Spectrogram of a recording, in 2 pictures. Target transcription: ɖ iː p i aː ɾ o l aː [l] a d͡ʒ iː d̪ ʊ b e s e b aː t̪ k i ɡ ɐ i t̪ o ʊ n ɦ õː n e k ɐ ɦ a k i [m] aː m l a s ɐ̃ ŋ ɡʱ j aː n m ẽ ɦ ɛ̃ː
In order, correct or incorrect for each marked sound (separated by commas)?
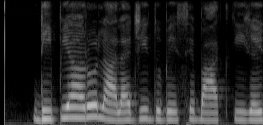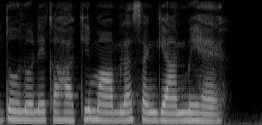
correct, correct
